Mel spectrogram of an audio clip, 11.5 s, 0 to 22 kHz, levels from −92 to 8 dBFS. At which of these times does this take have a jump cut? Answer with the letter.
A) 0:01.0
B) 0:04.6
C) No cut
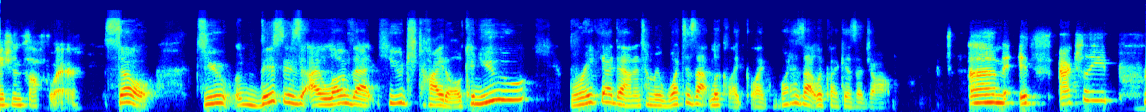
A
